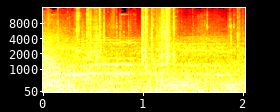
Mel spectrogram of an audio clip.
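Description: A pistol's magazine clicks out during a reload.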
